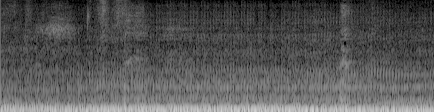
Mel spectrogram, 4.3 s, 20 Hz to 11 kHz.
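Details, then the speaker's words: 1987-era Austin Mini Advantage with 998cc engine, fully warm after a short drive, purring at idle with a low, steady, even rumble and no knocks or misses; normal warm idle. "Absolutely perfect, up to temperature. And listen to it purring away."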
